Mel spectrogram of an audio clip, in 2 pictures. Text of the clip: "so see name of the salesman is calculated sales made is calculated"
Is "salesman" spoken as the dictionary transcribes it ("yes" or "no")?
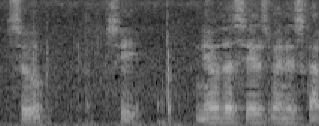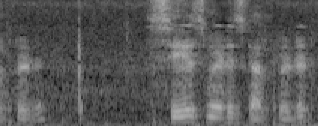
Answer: no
